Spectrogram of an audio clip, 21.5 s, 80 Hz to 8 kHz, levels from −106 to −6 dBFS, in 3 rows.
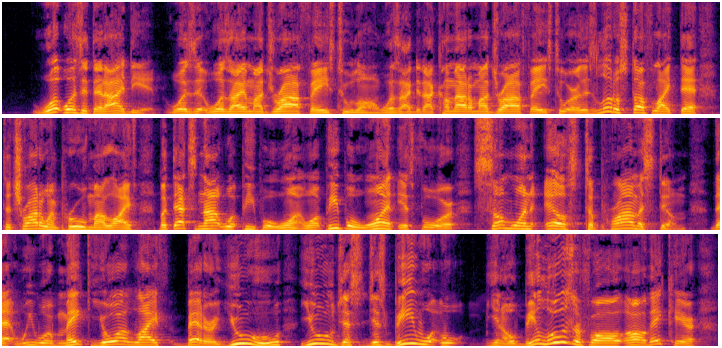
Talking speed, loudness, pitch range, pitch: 215 wpm, -20 LUFS, 140-205 Hz, 165 Hz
